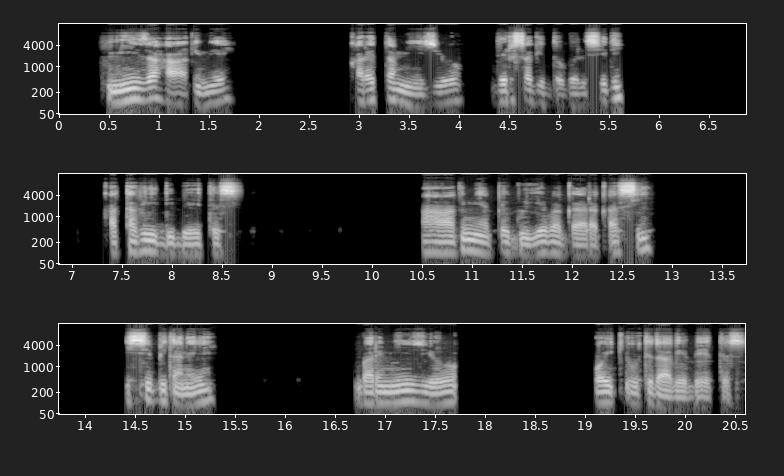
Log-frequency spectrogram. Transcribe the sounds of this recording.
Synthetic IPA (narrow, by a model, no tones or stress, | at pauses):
miːzɐɦaːkɪme | kʰɐɾɛt̪ːɐmiːzɪjoː | d̪ɪɾsɐɡɪd̪ːɔɡɛlsɪd̪ɪ | kʼɐt̪ːɐfiːd̪ːɪbe̞ːt̪ːes | hɐhaːkɪmɪjapːɛɡʊjːɛβɐɡːaːɾʔɐkʼɐsːɪ | ʔɪsːɪbɪt̪ɐne̞ː | bɐɾɛmiːzɪjoː | ʔɔjkʼːɪʊt̪ːɪd̪aːɡe̞̰ːbe̞̰ːt̪ːḛs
